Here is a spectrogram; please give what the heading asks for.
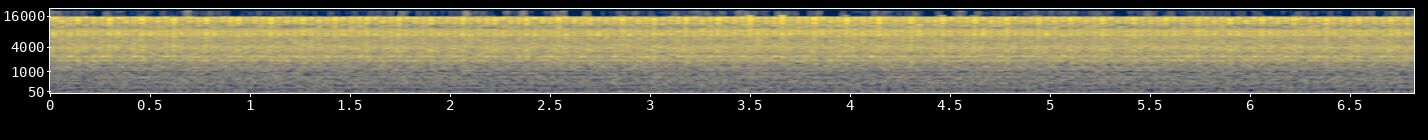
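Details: Mazda3 with about 255,293 km, idling in the sun with the AC on after replacing AC refrigerant hoses, expansion valve and O-rings and bushing the compressor neck; cabin 8–9 °C, compressor cycling normally, steady fan hiss and no knocking.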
